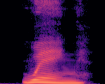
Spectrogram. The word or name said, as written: wang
